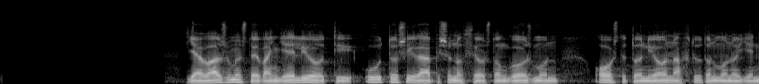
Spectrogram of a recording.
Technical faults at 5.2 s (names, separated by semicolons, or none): clock drift between sender and receiver; repeated timing corrections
